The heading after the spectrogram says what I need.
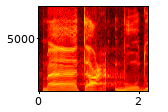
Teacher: Huruf ma kita panjangkan 2 harokat karena terdapat alif di depannya.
